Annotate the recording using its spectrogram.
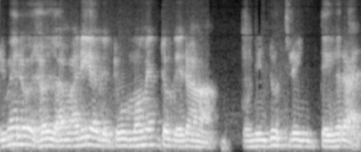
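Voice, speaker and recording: A man talks at a moderate pace in an unremarkable speaking voice of medium pitch. His intonation is fairly even and his loudness very even. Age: 60s. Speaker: trade union leader. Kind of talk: panel talk.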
